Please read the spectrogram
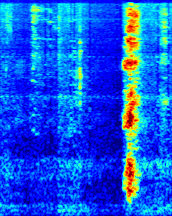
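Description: Near silence, broken about one and a half seconds in by a single short vocal burst from a boy, a catch of laughter.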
